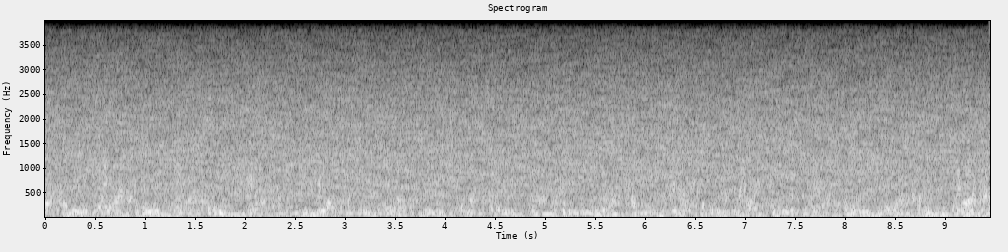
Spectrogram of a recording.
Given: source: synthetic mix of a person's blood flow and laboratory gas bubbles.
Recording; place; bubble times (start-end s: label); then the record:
Doppler ultrasound of blood flow; precordium
0.52-0.62 s: bubbles
From the record:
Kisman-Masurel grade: 111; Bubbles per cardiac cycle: 1 to 2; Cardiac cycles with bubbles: 1 to 10%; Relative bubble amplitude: barely perceptible (0.100 to 0.250); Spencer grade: 1 (occasional bubble signal discernible with the cardiac motion signal, with majority of cardiac periods free of bubbles); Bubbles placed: anywhere in the cardiac cycle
